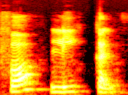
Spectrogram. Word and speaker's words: follicle: FOL, fall. LI is Li, CLE is Kal, follicle.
